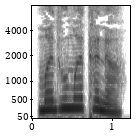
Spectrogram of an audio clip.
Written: ಮಧುಮಥನ

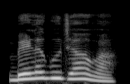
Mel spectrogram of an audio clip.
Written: ಬೆಳಗುಜಾವ

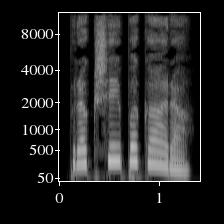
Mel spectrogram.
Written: ಪ್ರಕ್ಷೇಪಕಾರ

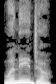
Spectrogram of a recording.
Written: ವನಜ

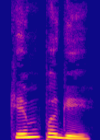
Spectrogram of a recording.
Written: ಕೆಂಪೊಗೆ

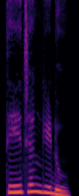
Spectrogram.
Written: ತೇಜಂಗೆಡು

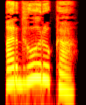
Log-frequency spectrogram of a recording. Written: ಆರ್ದರಕ

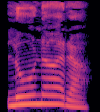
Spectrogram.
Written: ಲೋಣಾರ

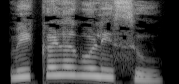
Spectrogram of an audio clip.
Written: ವಿಕಳಗೊಳಿಸು

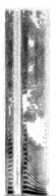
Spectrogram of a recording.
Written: ಘಕ್ಕನೆ

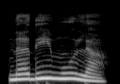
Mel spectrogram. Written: ನದೀಮೂಲ

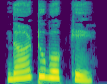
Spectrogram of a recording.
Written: ದಾಟುಬೊಕ್ಕೆ

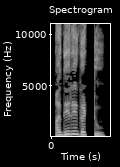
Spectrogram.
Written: ಅದಿರೆಗಟ್ಟು

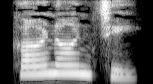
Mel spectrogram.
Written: ಕಾಣಾಂಚಿ

